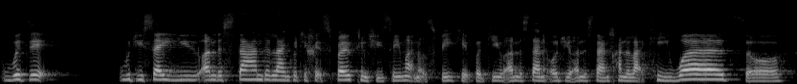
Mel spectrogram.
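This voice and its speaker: An English woman hosts a relaxed interview about food with an upbeat, friendly manner. She laughs easily and talks over a video call. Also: medium pitch, fairly quick. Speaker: host and food photographer.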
